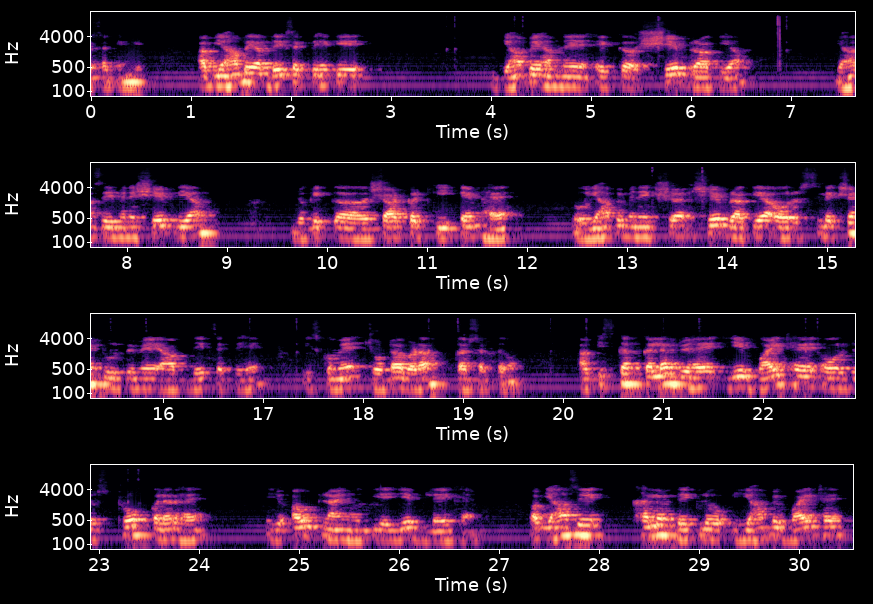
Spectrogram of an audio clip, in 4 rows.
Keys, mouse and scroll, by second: 3.3 click, 13.2 click.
